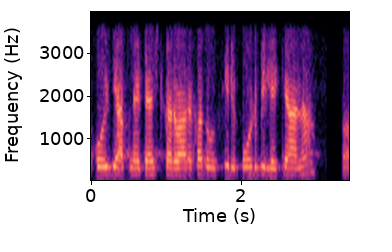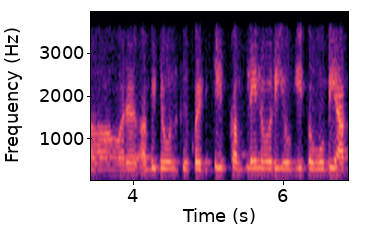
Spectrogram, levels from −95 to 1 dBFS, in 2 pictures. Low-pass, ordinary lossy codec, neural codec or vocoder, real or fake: 3.6 kHz; none; vocoder, 44.1 kHz, 128 mel bands, Pupu-Vocoder; fake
